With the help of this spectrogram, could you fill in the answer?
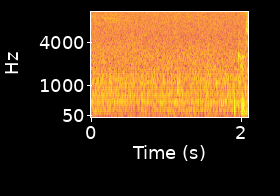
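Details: A low, even hum of bees in flight on an unusually warm December 2, 2012 day, 65 degrees, feeding on cappings and honey left outside. Brief rustling and a faint voice come near the end.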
